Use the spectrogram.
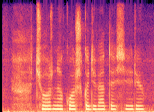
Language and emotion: Russian, neutral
